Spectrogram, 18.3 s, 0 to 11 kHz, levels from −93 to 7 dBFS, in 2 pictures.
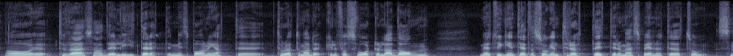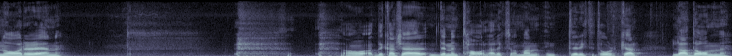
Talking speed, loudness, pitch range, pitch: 175 wpm, -24 LUFS, 105-115 Hz, 110 Hz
